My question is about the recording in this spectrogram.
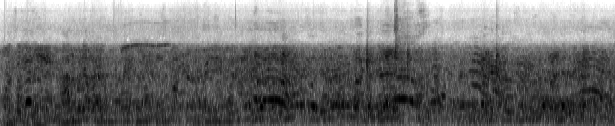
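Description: Crowd chatter: many people talking over one another at once, no single voice standing out.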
